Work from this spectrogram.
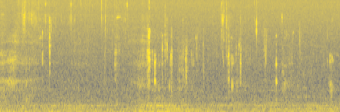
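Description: Crunchy chewing and biting on campfire-made candied bacon glazed with syrup, brown sugar and cayenne, steady and close over low outdoor rumble, with no talking.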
